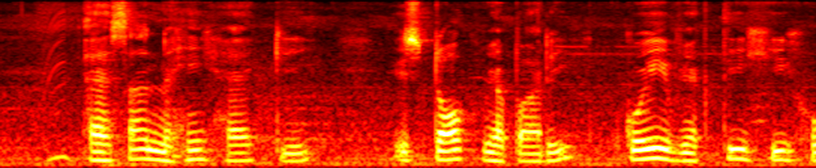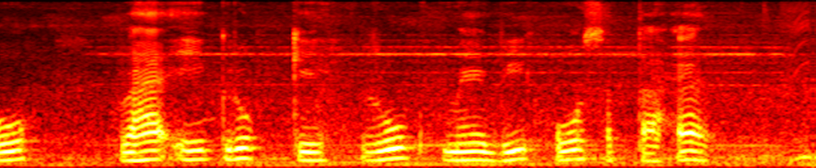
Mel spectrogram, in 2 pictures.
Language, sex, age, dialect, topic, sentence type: Hindi, male, 36-40, Hindustani Malvi Khadi Boli, banking, statement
